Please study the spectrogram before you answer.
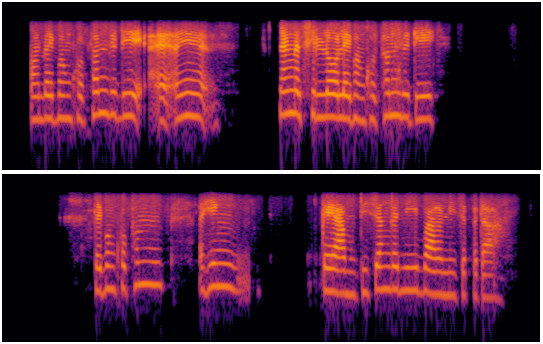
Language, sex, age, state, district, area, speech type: Manipuri, female, 30-45, Manipur, Imphal East, rural, conversation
